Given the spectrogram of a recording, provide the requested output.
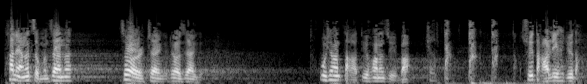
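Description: Male pastor, sermon, husky tone, rhetorical questions, reverberant church hall. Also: on the high side, rapid-fire. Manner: animated, full of rhetorical questions to the congregation.

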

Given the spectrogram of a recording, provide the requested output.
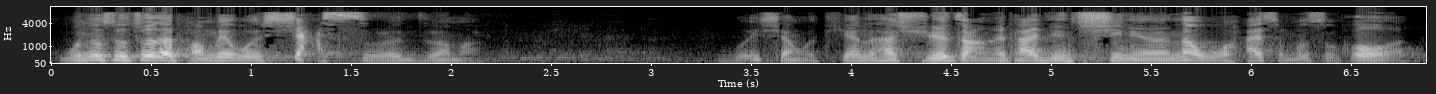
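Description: Heard through a lo-fi, dull recording drenched in long hall reverb, a speaker tells his audience a funny story. His voice is high, lively, slightly husky and swooping, and he keeps stopping in an animated way to check that listeners understand.

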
